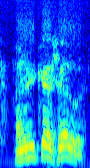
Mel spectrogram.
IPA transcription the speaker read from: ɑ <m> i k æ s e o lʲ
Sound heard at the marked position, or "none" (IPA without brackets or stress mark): m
